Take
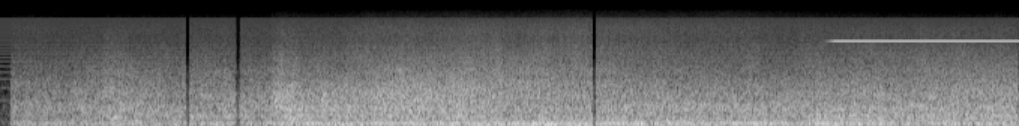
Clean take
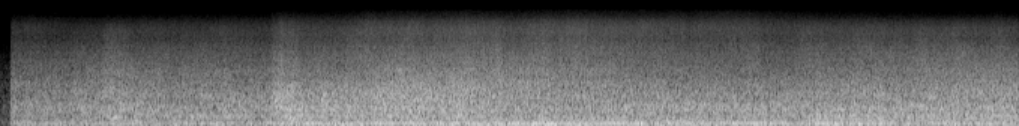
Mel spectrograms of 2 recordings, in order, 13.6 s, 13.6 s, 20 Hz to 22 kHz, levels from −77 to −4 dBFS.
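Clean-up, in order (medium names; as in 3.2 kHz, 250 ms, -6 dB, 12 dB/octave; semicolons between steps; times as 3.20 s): de-hum 422.8 Hz, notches 28; band-stop 5.7 kHz, Q 30; interpolate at 2.48/3.15/7.90 s, 42 ms; inverse comb 185 ms -16 dB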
